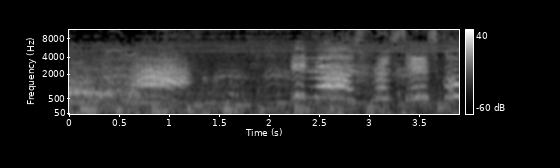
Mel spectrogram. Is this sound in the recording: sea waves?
no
